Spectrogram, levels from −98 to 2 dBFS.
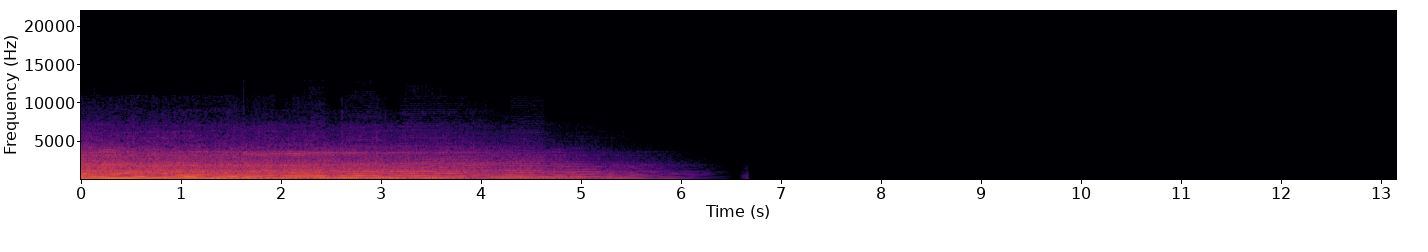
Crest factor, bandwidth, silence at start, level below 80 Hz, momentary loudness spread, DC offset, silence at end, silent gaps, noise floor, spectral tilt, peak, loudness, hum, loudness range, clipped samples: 18 dB; 9.6 kHz; 0 s; -64 dBFS; 15 LU; under 0.1%; 7.25 s; none; -71 dBFS; -7 dB/octave; -22 dBFS; -36 LUFS; none; 18 LU; under 0.1%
